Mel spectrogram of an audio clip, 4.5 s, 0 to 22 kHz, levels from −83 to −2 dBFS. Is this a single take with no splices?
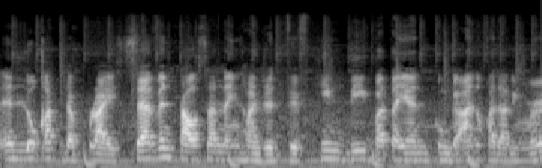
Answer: no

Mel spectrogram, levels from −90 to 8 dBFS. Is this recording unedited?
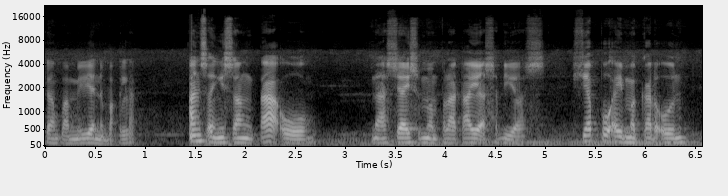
no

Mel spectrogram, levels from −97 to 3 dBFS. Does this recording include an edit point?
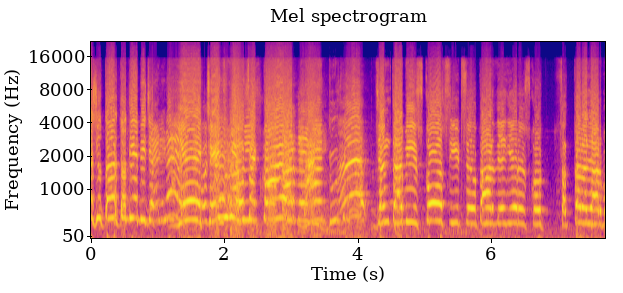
no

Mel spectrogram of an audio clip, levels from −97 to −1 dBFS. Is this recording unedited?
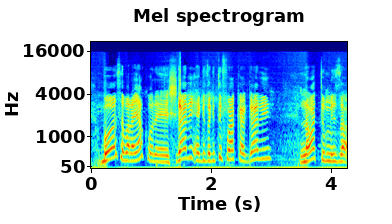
no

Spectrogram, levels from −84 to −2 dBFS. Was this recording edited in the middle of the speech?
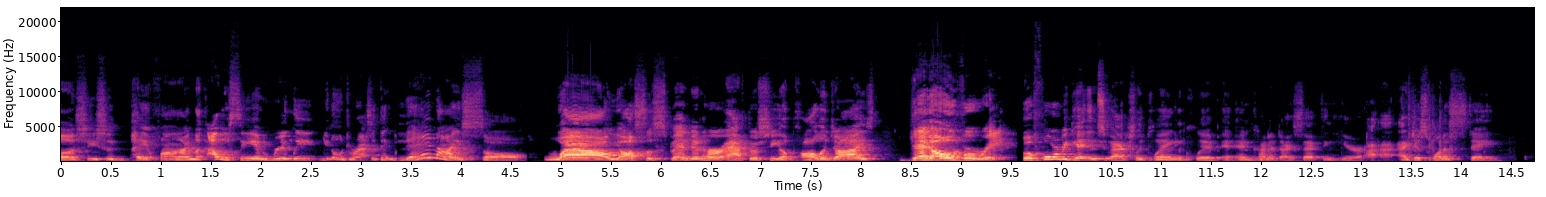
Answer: yes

